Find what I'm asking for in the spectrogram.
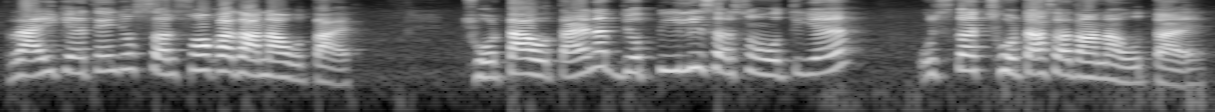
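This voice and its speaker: A woman's voice: high-pitched, animated, moderate pace, pushed and bright. A woman Hindi teacher who explains a poem line by line and often checks whether her students have understood. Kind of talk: classroom-style poem explanation.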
